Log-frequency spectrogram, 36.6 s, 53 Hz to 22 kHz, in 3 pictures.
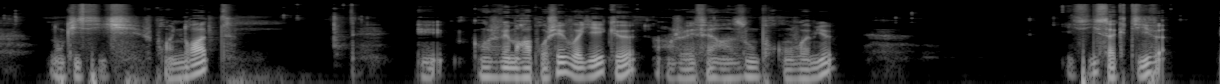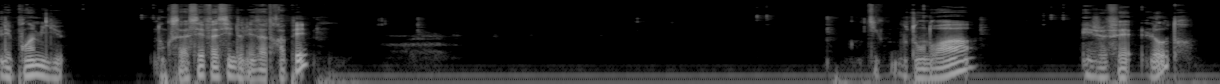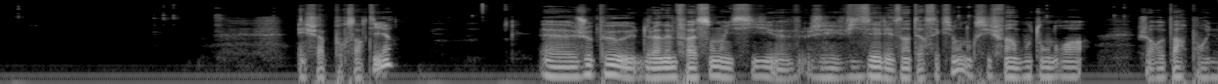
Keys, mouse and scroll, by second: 3.1 click, 7.4 scroll up 2, 8.1 scroll up 2, 11.1 click, 16.2 Escape, 17.1 scroll up 2, 18.0 scroll down 2, 18.7 scroll down 2, 20.1 right click, 23.0 click, 26.3 click, 27.3 Escape, 34.3 right click, 35.8 click.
